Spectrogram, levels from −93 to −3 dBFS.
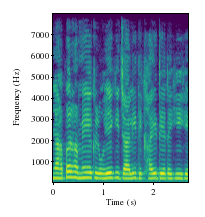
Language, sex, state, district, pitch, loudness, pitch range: Hindi, female, Chandigarh, Chandigarh, 225 Hz, -13 LUFS, 220-240 Hz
